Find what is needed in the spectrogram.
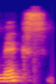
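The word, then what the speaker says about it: Mx: you all can see it's just pronounced mix mix layout and i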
